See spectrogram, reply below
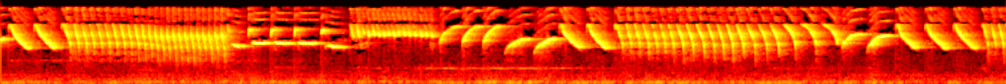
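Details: Vocal gacor canary pouring out song meant to push rivals and coax juvenile or lazy canaries into singing: long buzzy rolls, steady whistled tones, and repeated sharp downward-swept notes in quick, dense series.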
